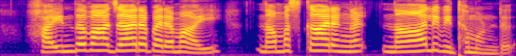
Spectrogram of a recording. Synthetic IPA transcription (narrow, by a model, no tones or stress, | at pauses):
hɐjnd̪ɐʋaːd͡ʑaːɾɐbɐɾɐmaːjinɐmɐskaːɾɐŋːɐɭnaːlɨʋid̪ʱɐmuɳɖɨ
